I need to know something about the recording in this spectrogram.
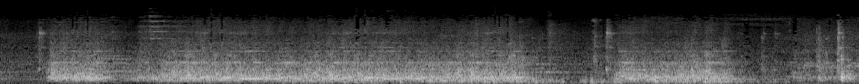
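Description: Chicago 8-foot, 55-ton mechanical press brake (model 68-B, mechanical clutch) running: a loud machine run with a steady hum, dipping briefly about five and a half seconds in before picking up again.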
